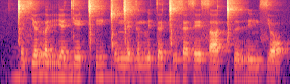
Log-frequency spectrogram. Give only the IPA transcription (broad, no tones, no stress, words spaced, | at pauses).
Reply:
ɡ͡ǀɛsʲɐrɐ rʲɛ dʲe ǀʰiɡ͡ǀoŋ͡ǀe dɘmlit ɘɡ͡ǀisɛ ze sa ǀʰɨrim sʲɔ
